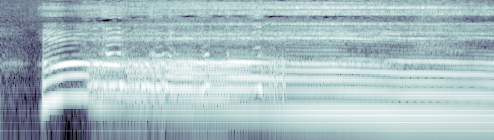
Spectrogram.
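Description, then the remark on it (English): A person imitates a dying whale's last breath with one loud, drawn-out tonal moan that starts abruptly, holds for over two seconds and sags slightly lower in pitch as it fades. “But anyway, it could be dead and have its last breath and go.”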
